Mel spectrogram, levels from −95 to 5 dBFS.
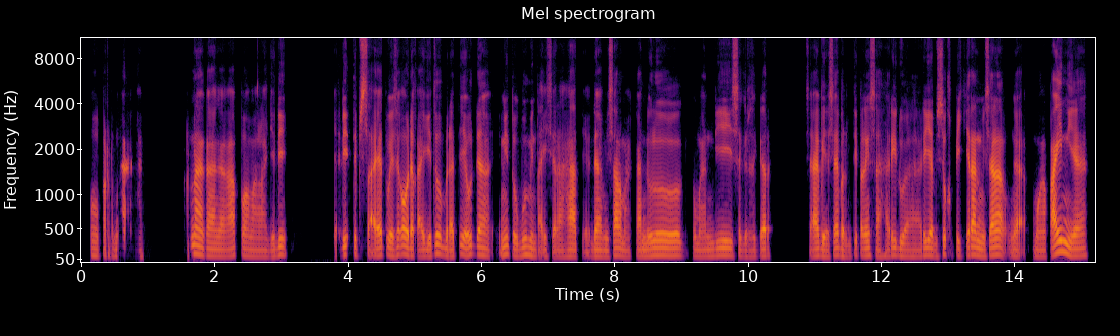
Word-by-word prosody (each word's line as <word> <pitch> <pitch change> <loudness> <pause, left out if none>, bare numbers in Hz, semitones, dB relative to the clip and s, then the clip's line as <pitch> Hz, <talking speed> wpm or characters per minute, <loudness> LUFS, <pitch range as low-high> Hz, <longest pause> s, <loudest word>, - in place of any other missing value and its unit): Oh, 100 -2 -5
pernah. - - -8 1.0
Pernah 130 +1 +3
Kak, 100 -2 0
gak 95 0 -1
kapok 105 - -4
malah. 90 -1 -5
Jadi 95 +7 -2 0.7
jadi - - -3
tips - - +1
saya - - +4
tuh - - -3
biasanya - - +4
udah - - +5
kayak 90 - 0
gitu 135 - +1
berarti 100 +2 -1
ya - - +3
udah 120 -3 +2 0.3
ini 115 - +1
tubuh 110 +5 -2
minta 95 -3 -4
istirahat, 90 0 -1
ya - - -12
udah 95 0 +3
misal 90 +5 +1
makan 90 +1 -5
dulu, 100 +3 +1 0.6
mandi, 100 +4 -2
seger-seger, 90 0 -2 0.6
saya 100 - +4
biasanya 95 +2 0
berhenti 85 -3 -3
paling 105 +1 0
sehari, 95 +2 -3
2 90 -2 -5
hari, 110 +3 +2
habis 95 -2 -1
itu 120 - 0
kepikiran 110 +3 +3
misalnya 110 +2 +5
gak - - -3
mau 95 -1 -4
ngapain 155 - +6
ya, 100 +1 +2
95 Hz, 175 wpm, -27 LUFS, 90-110 Hz, 1.0 s, ngapain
